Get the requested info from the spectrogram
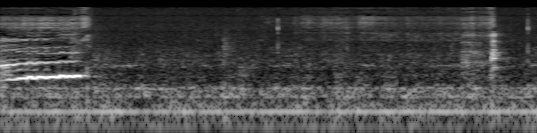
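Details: A schnauzer "singing" gives one short, tonal howl that slides gently upward, then falls silent.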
